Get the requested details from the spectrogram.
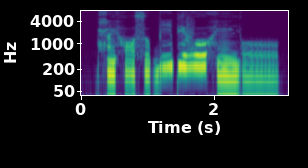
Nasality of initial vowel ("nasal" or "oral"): nasal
